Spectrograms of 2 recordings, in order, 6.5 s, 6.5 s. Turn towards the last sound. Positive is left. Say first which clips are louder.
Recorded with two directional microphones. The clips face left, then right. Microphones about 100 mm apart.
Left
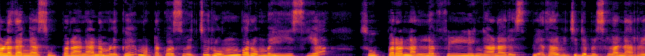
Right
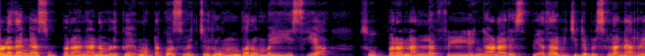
# left 3 dB
turn(degrees=30)  # may be behind; listen again after turning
